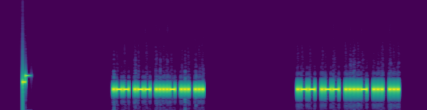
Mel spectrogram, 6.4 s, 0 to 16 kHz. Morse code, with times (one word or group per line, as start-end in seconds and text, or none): 1.7-3.0 WW4SS
4.5-6.0 WW4SS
